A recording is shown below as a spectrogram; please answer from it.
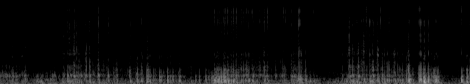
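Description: Long nails scratch down the rhinestone face of a gold rhinestone-studded clutch wallet, starting from the top. The result is a dense, continuous, muffled scratching that sits mostly in the low range with little brightness. It swells into louder rasping bursts around the middle and near the end.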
